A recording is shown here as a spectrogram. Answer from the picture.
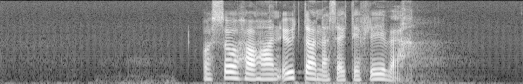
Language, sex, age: Norwegian, female, 54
